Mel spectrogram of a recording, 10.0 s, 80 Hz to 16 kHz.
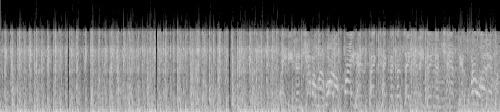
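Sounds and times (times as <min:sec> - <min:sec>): rapid clatter of sharp knocks: 0:00.0 - 0:10.0.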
